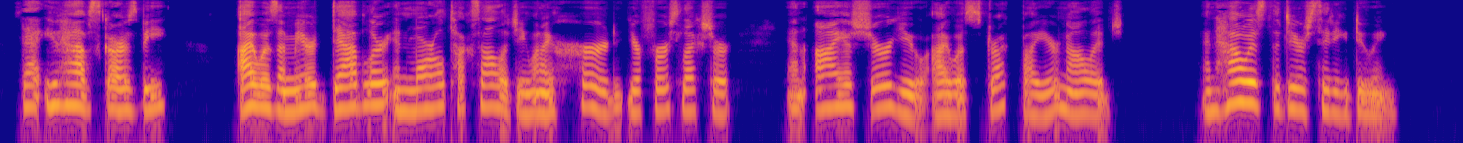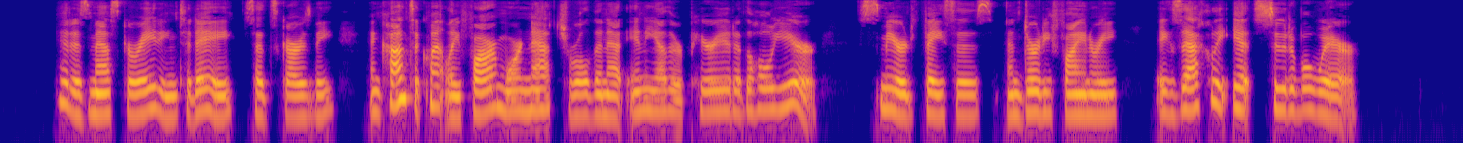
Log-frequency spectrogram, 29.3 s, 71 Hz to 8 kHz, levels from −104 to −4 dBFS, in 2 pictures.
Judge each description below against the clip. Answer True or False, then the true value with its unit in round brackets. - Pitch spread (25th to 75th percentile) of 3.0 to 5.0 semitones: True (3.6 semitones)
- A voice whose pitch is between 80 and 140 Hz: False (200 Hz)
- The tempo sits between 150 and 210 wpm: False (135 wpm)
